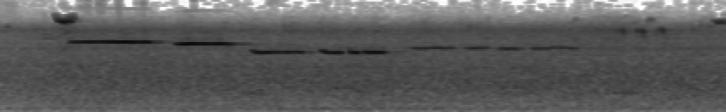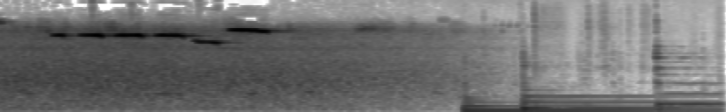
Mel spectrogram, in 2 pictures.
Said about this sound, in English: For the next few weeks, I'll visit the park and listen for this polyglot, who looks just like all the other sparrows, until he opens his beak and reveals his secret.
